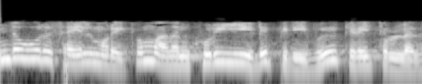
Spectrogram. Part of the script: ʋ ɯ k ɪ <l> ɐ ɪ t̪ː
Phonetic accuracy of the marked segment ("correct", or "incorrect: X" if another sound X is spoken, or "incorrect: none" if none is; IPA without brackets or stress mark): incorrect: ɽ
